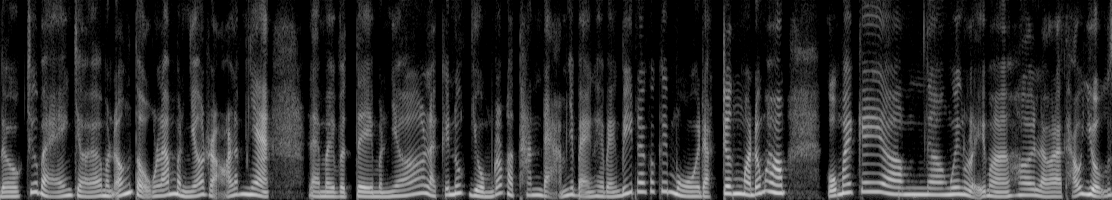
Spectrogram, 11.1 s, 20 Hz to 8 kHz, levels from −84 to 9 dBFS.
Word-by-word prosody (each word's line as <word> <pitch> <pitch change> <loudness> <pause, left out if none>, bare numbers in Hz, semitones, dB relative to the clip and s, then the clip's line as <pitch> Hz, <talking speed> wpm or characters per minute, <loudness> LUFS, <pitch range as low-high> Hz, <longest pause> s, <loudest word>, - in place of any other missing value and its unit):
được 180 +1 -1
chứ 355 - 0
bạn, 205 - -1
trời 200 -6 -3
ơi, 190 +2 -1
mình 205 -1 +1
ấn 290 +8 +2
tượng - - -1
lắm, 215 +7 +2
mình 225 -8 +1
nhớ 200 +7 0
rõ - - -2
lắm 255 +2 -1
nha. 240 -8 +4 0.4
Là 185 - -4
mì 180 0 0
vịt 175 -1 -4
tiềm 180 -2 +1
mình 175 0 -2
nhớ 225 +10 -1
là 290 -8 0
cái 245 +5 -6
nước 300 +3 +1
dùng 195 -6 0
rất 300 +9 -4
là 250 - 0
thanh 230 0 -3
đạm 195 0 -6
nha 245 - 0
bạn, 180 - -3
thì 190 -1 -3
bạn 180 +1 -3
biết 300 - -1
nó 365 0 0
có 375 0 -7
cái 375 0 -5
mùi 200 - +1
đặc 180 -1 -3
trưng 290 0 +4
mà, 255 - +4
đúng 280 +6 +2
hông? 320 -5 +5 0.4
Của 205 - +2
mấy 315 +7 +3
cái, 370 +1 -2
ờm, 265 -5 +2 0.3
nguyên 265 0 +3
liệu 195 -4 -2
mà 180 -3 +1
hơi, 235 +3 -2
gọi 185 -5 -1
là, 175 0 -1
thảo 265 - -2
dược 240 -8 +4
một 220 - -5
230 Hz, 295 wpm, -20 LUFS, 185-275 Hz, 0.4 s, hông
